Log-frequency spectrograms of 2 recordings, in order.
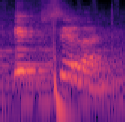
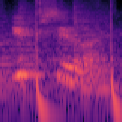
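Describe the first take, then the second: No difference in how they are said.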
